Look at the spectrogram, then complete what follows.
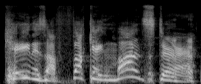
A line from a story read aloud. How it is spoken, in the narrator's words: Tarzan, you just screamed out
